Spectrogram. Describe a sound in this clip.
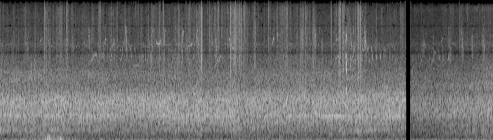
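A small bird sings in short high chirps outdoors.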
